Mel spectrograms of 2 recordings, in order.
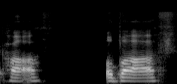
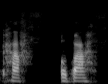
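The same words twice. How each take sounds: First: The vowels are said in a southern English accent. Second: The vowels are said in a northern English accent. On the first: "I'll go" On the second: "a northerner would go"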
